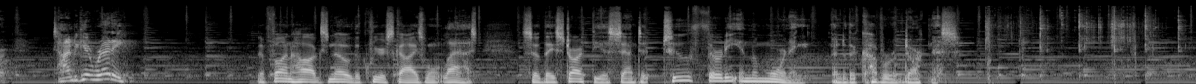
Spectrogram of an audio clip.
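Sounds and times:
speech: 0.0 - 1.5, 2.6 - 9.7
hammering steel pitons into rock: 9.8 - 11.9.

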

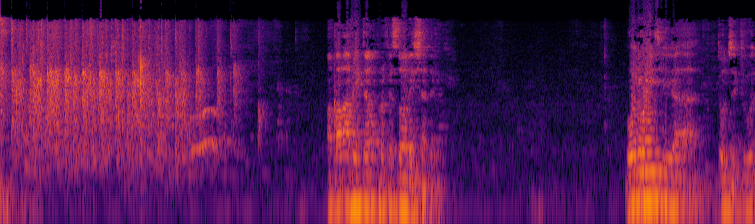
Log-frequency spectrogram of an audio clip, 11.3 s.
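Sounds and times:
audience applause: 0.0 - 4.1
speech: 5.4 - 6.7, 9.4 - 11.3.

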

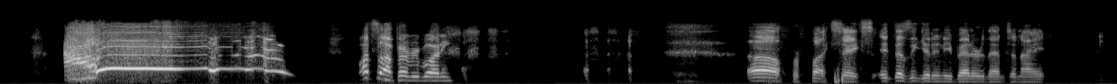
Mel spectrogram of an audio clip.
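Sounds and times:
imitated wolf howl: 0.6 - 2.9
speech: 3.8 - 4.9, 7.5 - 10.6
laughter: 4.4 - 5.1, 5.8 - 6.4.

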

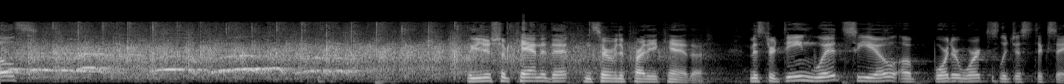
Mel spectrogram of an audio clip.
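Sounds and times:
audience applause: 0.0 - 6.9
speech: 4.7 - 10.6.

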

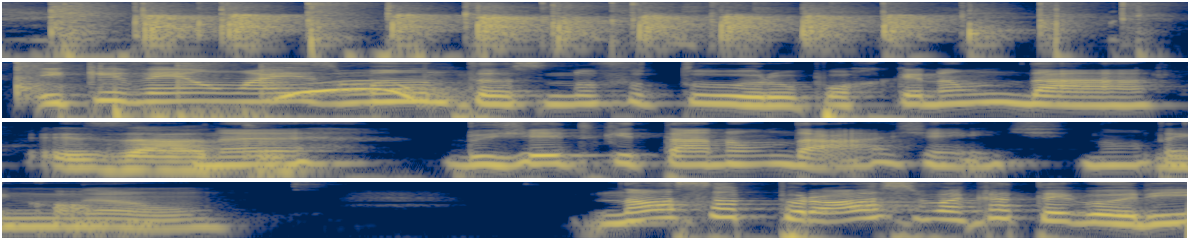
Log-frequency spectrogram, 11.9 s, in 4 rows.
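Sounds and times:
audience clapping: 0.0 - 3.7
speech: 3.0 - 9.5, 10.4 - 11.8.

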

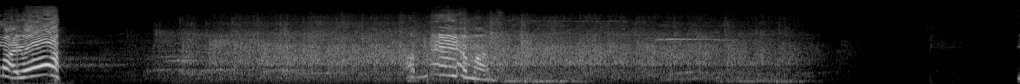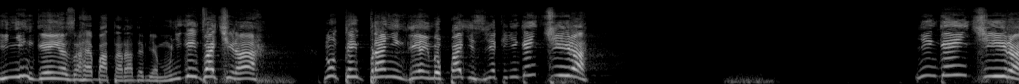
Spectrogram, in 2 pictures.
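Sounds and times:
audience applause: 1.1 - 8.5
speech: 4.6 - 5.2, 10.2 - 16.2, 19.4 - 20.3.

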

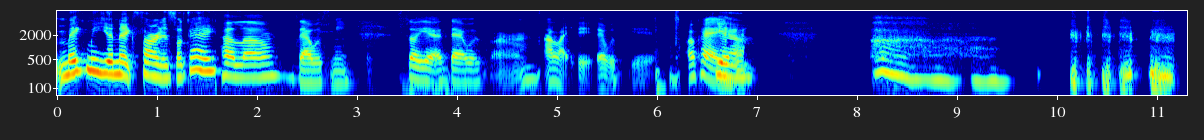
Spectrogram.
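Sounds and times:
speech: 0.0 - 7.1, 8.2 - 9.6, 10.2 - 11.2
throat clearing: 10.1 - 11.2.

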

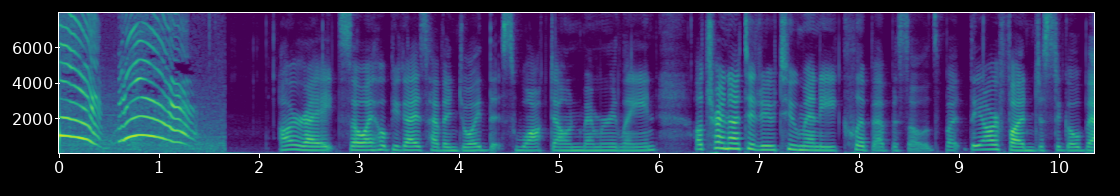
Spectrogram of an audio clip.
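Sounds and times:
person imitating a porg squawk: 0.0 - 1.5
speech: 2.5 - 10.3.

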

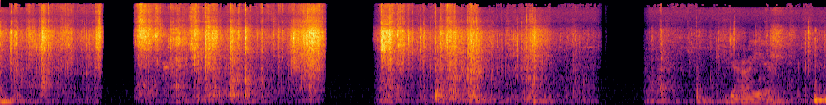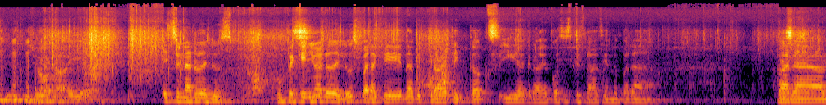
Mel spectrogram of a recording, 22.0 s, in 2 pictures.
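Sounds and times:
unwrapping a package: 0.0 - 4.4, 5.0 - 8.0, 11.6 - 14.0, 14.9 - 16.5, 19.5 - 22.0
speech: 9.7 - 12.5, 13.2 - 20.0, 21.4 - 22.0
laughter: 10.8 - 12.0.

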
